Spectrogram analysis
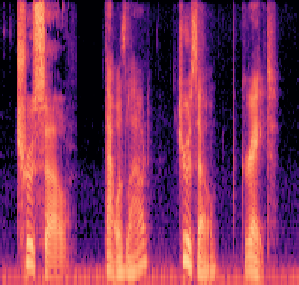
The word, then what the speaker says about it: trousseau: Trocio. Definition. How do you pronounce this anyways? Trousseau.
